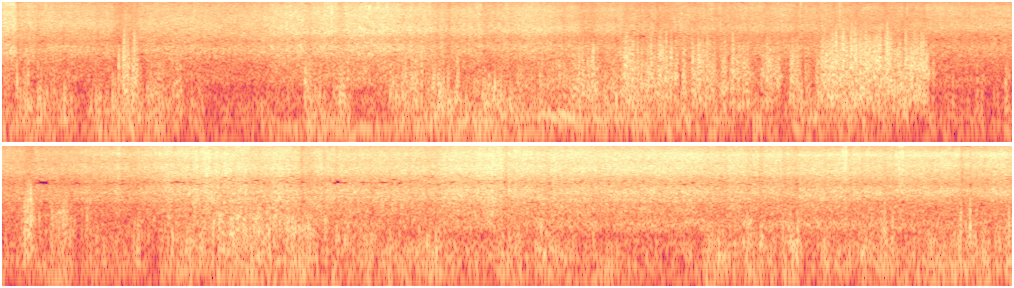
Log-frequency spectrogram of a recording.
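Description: Lucky Peak Dam's rooster tail, a high-pressure jet of water shooting from the dam's outlet, rushing and spraying onto the river in a loud continuous roar. Wind gusts buffet the microphone throughout.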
